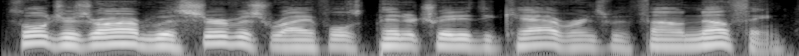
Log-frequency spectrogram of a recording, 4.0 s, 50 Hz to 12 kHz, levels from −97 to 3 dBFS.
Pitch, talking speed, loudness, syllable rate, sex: 135 Hz, 165 wpm, -17 LUFS, 5.5 syllables/s, male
